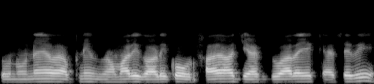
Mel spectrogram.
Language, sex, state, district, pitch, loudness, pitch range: Hindi, male, Uttar Pradesh, Jyotiba Phule Nagar, 125 Hz, -15 LUFS, 120-135 Hz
